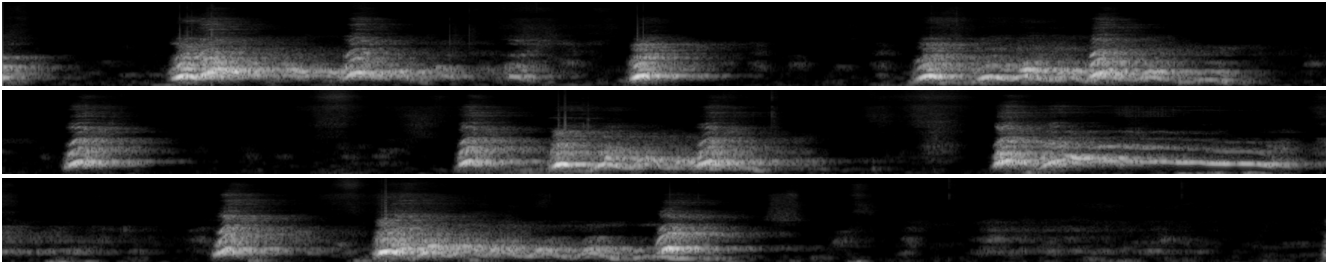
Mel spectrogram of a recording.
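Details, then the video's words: Angry dogs barking, filmed at night: bursts of loud, harsh barks in clusters, several barks per burst with short silent gaps, some barks ending in a falling whine, quiet yips near the end. "ANGRY DOGS BARKING"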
